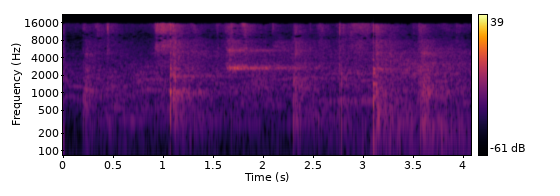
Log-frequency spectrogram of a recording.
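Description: Tennis balls struck by rackets on an indoor court, sharp pops echoing in the hall: a loud hit about a second in and another about three seconds in, with fainter hits between them. A short high squeak just after the first hit.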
